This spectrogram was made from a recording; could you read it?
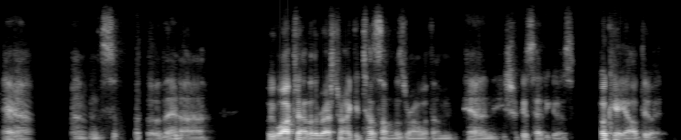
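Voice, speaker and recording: Older guy, really low voice, rambly and halting, kinda dull lo-fi sound. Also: flat delivery. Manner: rambling, halting, many restarts. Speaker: guest, animal relief volunteer. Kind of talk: storytelling in a casual interview.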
